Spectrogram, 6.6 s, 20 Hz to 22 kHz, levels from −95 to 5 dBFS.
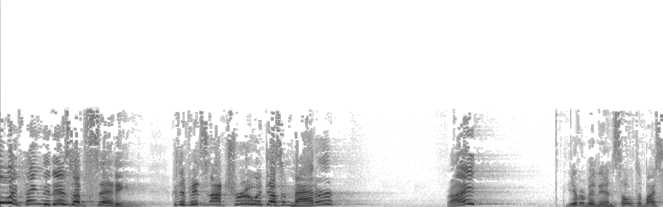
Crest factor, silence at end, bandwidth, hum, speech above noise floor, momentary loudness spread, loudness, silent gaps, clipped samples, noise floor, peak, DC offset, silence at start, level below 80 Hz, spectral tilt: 16 dB; 0 s; 10.5 kHz; none; 51 dB; 9 LU; -21 LUFS; none; under 0.1%; -72 dBFS; -6 dBFS; under 0.1%; 0 s; -58 dBFS; -3.5 dB/octave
